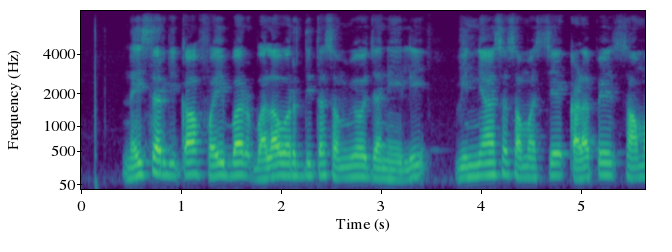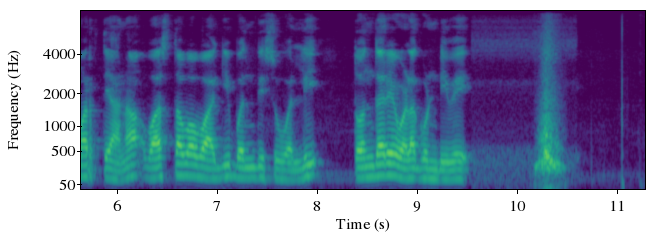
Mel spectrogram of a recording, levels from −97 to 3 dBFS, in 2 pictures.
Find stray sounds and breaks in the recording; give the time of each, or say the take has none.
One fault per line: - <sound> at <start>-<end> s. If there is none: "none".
- whoosh at 10.2-10.5 s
